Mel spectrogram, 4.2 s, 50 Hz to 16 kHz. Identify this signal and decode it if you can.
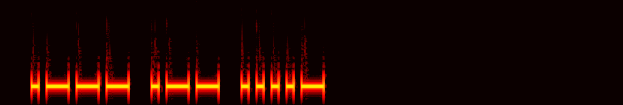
Morse code, heard as a keyed tone, about 25 wpm, 700 Hz. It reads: JW4
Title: Speed-Racing - Three Letter-Number Combinations - 20wpm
